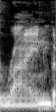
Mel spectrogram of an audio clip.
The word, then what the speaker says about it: Rein: And my last name, which actually secretly my last name is actually pronounced Rein, but I go with Rein.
